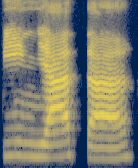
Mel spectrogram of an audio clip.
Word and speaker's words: piñata: piñata, jalapeno, taco, burrito, but we're saying it like Americans. It's actually piñata, right, burrito, so it is actually pronounced a little bit wrong, but that's if you were speaking Spanish, jalapeno.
